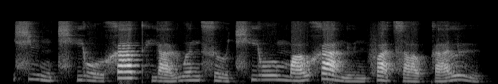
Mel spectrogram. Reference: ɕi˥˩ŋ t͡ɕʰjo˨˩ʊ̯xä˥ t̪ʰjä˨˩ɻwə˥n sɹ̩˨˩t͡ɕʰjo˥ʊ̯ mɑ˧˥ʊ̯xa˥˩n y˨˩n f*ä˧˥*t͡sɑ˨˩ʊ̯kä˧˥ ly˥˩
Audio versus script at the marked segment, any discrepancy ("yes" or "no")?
yes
